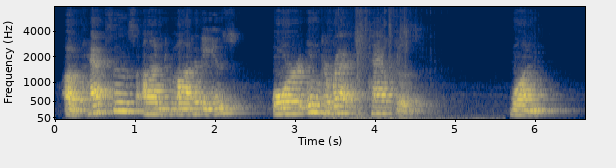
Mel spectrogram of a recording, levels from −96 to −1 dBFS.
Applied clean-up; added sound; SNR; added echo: neural separator model SepFormer DNS4.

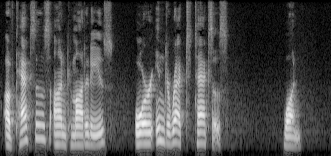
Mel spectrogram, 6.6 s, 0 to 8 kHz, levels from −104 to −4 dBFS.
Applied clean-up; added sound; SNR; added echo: none; none; none; none.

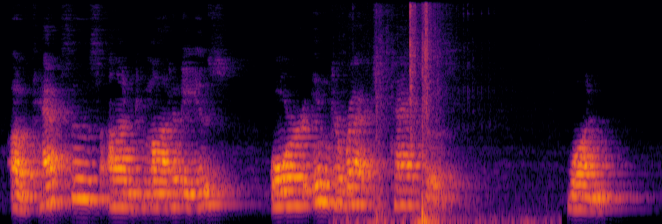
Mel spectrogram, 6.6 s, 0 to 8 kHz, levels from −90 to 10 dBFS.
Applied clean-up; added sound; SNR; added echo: none; Slam; 15 dB; reverberation time 0.9 s.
